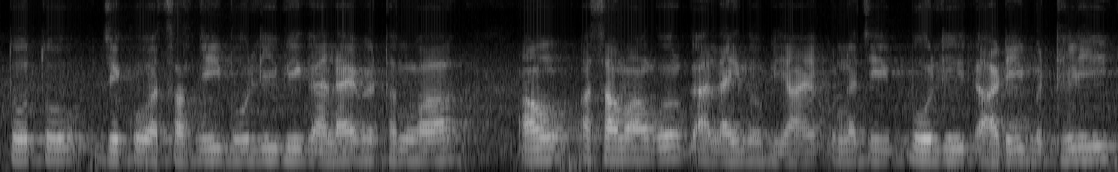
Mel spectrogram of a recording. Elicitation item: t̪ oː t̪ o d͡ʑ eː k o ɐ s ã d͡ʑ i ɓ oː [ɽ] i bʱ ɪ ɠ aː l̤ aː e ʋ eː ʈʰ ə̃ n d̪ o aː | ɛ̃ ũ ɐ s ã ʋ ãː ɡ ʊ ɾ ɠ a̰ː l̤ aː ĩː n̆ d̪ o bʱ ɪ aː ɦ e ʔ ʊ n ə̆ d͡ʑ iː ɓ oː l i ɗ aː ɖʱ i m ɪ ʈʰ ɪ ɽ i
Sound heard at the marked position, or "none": l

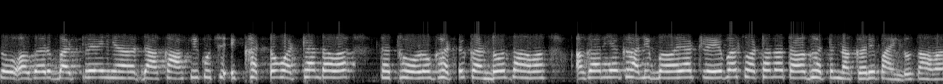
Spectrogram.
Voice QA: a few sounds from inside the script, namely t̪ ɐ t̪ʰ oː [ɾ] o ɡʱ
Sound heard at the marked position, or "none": ɽ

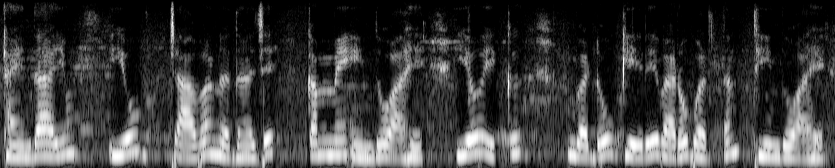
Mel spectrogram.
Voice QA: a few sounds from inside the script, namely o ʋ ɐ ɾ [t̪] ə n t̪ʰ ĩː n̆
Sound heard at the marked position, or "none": t̪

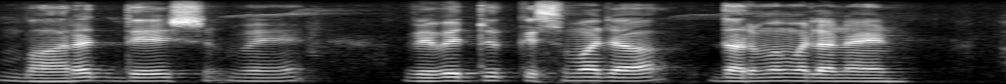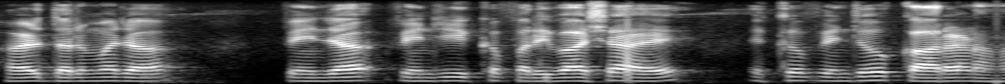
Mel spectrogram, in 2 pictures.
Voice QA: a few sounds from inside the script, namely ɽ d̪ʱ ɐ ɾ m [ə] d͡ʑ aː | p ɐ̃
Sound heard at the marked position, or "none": ə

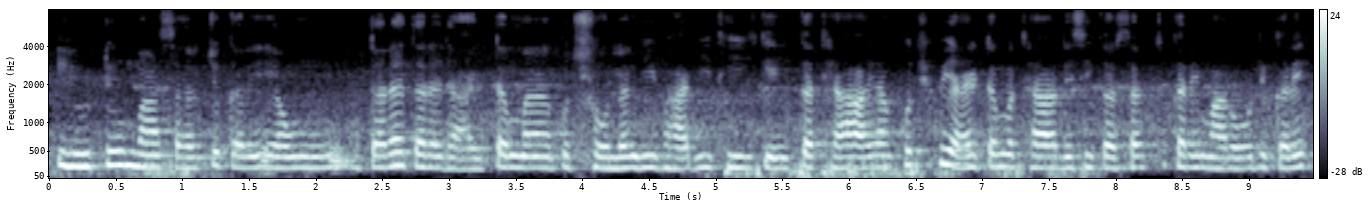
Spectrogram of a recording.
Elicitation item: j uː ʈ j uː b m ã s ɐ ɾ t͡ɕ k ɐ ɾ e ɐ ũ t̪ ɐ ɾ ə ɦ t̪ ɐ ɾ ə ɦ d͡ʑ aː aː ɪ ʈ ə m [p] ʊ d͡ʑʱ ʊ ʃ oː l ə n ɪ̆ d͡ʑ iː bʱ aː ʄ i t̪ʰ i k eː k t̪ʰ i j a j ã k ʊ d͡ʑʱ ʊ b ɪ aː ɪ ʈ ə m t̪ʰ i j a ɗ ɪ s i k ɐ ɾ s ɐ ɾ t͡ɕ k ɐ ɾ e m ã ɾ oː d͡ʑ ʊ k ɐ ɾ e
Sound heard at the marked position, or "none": k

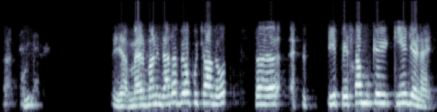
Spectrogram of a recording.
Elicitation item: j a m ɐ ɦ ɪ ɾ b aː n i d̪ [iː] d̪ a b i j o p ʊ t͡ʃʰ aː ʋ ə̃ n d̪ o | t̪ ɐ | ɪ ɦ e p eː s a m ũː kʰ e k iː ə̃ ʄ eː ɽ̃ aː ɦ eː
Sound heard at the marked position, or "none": aː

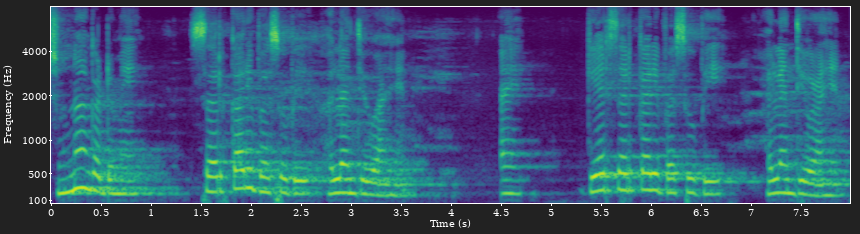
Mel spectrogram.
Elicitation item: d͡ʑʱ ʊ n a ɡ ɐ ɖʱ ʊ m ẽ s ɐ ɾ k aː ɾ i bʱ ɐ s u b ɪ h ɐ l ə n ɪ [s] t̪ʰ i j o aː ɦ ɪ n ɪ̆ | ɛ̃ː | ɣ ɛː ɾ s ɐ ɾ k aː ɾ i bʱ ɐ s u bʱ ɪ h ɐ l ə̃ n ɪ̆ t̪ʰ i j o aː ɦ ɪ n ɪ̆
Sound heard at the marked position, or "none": none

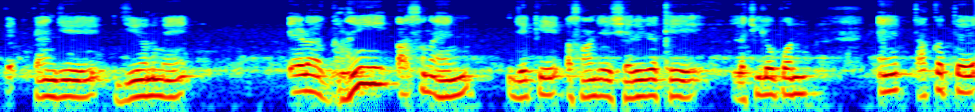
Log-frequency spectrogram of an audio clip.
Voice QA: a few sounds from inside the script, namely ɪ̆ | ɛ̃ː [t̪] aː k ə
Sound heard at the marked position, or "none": t̪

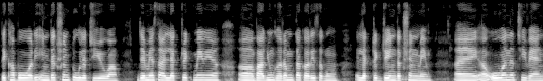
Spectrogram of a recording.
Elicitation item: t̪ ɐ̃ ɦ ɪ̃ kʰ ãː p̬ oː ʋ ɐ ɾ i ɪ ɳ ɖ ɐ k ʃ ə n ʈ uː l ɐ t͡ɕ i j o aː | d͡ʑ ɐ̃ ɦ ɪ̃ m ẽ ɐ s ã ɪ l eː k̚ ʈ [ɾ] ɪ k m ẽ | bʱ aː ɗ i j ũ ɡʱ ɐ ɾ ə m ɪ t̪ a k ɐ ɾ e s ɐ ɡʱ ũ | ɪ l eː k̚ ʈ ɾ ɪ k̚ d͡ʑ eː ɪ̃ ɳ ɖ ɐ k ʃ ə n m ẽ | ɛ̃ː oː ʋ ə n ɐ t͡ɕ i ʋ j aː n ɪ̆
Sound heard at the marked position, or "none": ɾ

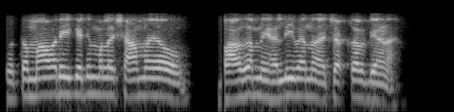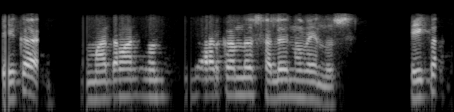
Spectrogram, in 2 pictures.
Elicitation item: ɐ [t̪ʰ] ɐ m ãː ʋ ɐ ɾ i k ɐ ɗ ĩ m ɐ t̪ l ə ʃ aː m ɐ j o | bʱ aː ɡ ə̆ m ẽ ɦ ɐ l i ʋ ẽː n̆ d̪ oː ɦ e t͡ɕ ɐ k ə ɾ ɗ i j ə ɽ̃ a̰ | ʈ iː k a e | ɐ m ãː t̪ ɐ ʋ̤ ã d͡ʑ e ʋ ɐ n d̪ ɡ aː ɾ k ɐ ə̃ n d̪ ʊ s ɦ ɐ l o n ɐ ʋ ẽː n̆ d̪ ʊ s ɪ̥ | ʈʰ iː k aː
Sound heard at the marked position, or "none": t̪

